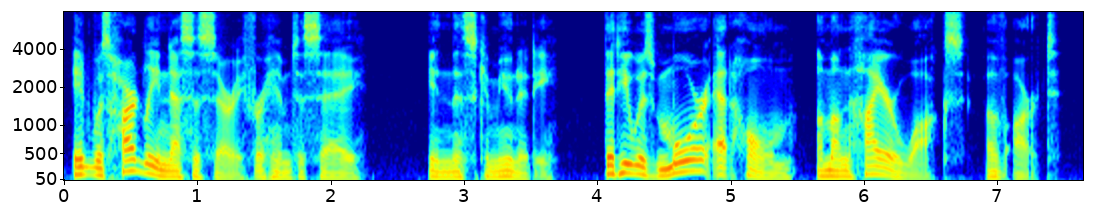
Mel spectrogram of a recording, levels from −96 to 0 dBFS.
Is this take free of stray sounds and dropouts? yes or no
yes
